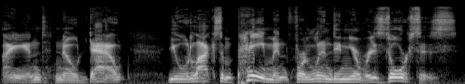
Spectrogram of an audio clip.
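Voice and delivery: lightly voiced gruff stallion; a hint of a proud caravan leader; gray stallion leader. A narrator's reading. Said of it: "Full Trot exclaimed".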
